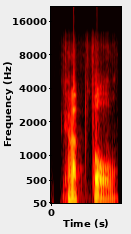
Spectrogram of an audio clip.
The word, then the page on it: cupful: American English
